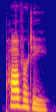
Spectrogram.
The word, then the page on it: poverty: pάvə r ti; パヴァティ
